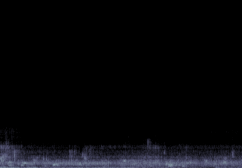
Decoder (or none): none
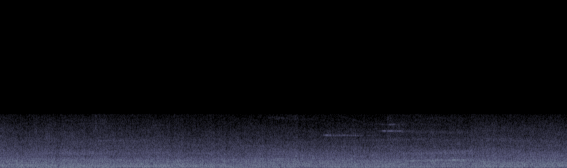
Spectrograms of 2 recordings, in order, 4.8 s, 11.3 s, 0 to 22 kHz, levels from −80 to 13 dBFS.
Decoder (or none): none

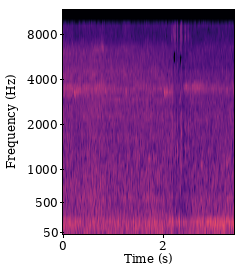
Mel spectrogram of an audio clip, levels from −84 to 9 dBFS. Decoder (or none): none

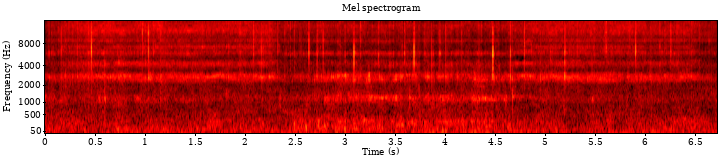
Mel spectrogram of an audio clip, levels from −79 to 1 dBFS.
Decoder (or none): codec, SNAC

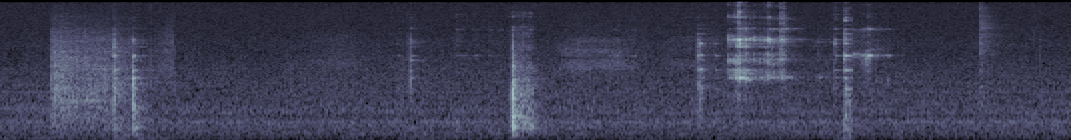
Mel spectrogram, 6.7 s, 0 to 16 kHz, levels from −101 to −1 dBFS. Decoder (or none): none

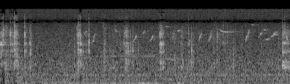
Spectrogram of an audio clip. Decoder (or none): none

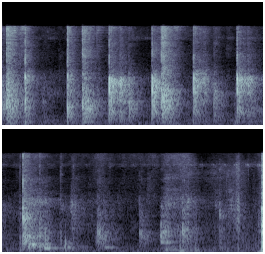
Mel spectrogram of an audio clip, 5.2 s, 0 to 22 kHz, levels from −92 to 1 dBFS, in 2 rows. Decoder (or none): none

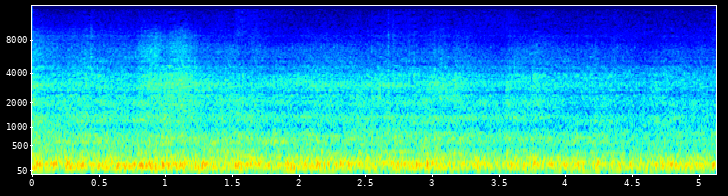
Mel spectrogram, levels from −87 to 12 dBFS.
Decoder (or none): codec, SNAC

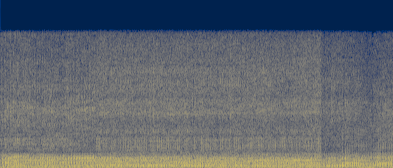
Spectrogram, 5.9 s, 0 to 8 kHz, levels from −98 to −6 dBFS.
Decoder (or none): none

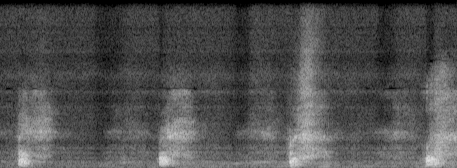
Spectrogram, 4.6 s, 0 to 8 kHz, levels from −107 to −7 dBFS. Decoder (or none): codec, SNAC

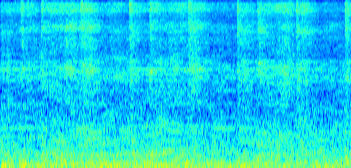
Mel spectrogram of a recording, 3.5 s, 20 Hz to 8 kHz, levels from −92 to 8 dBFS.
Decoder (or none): codec, SNAC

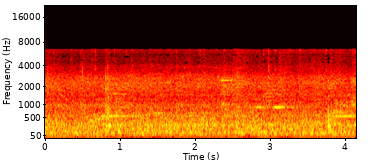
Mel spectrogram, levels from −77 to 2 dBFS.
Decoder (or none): none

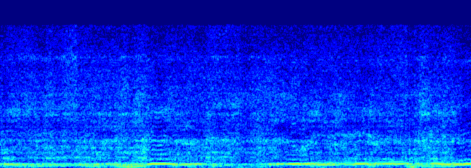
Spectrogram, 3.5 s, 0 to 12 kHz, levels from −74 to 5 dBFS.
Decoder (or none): codec, SNAC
